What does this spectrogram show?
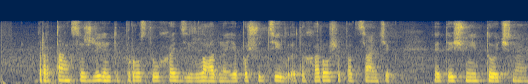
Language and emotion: Russian, neutral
